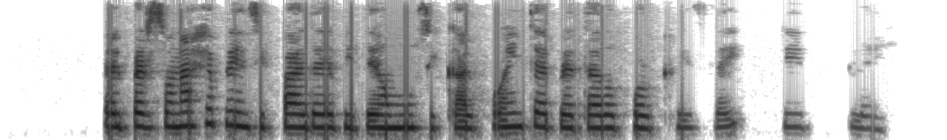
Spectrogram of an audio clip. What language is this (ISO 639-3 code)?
spa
